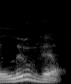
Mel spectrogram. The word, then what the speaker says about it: Louisville: I'm going south and I've got to drive through Louisville, Kentucky. You get down to Louisville and they'll say Louisville. And some of them will say Louisville.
